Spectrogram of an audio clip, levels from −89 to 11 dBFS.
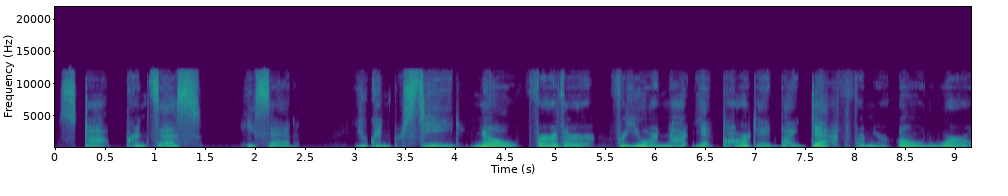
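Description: No faults found in the speech; the top end rolls off around 12 kHz, which fits an Opus call path running at roughly 40 kbps.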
